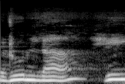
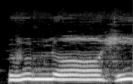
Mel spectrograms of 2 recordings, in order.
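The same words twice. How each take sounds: First: "রুল্লাহি" drawn out as "rullaaa-hi"; light, held open middle in "রুল্লাহি"; wrong light lam. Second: "রুল্লাহি" drawn out as "rullooo-hi"; heavy, held middle in "রুল্লাহি"; correct heavy lam. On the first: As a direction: say "রুল্লাহি" slowly with a thin L and open a. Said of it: "নয়". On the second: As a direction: say "রুল্লাহি" slowly with a thick L and rounded vowel. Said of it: "হবে". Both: Shown as a demonstration.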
